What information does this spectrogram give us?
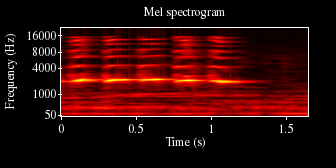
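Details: Greater green leafbird singing five steady, ringing whistled notes in quick succession, evenly spaced and slightly falling at the end, followed by a low background hum.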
